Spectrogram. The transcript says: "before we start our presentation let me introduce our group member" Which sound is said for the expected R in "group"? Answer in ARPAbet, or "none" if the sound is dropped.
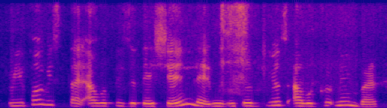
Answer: R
